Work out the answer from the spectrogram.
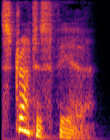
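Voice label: "stratosphere", British English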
